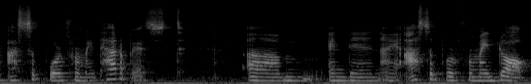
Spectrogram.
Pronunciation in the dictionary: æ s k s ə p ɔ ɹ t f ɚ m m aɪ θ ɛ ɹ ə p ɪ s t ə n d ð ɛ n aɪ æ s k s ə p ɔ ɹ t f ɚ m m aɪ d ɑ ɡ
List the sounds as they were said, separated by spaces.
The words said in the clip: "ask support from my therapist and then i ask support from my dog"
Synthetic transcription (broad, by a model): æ s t s ə p ɔ ɹ t f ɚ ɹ m aɪ t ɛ ɹ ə p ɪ s t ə n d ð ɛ n aɪ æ s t s ə p ɔ ɹ t f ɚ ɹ m aɪ d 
